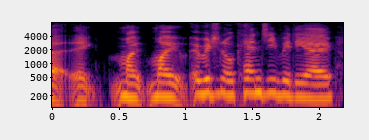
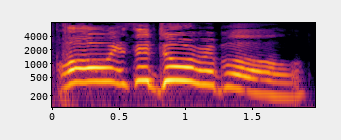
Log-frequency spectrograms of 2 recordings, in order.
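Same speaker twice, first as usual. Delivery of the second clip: louder, slow gush of delight; 6 semitones higher, 11 dB louder, slower than usual. Real, not acted. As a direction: swoon over something cute. Opening the plush, delighted.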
